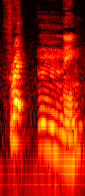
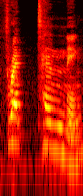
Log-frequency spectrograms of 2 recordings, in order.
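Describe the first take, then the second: First: All syllables are pronounced carefully. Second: All syllables are pronounced carefully.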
